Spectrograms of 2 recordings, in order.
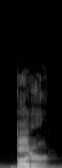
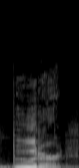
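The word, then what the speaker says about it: Buder: The first time I saw her name, I said Madonna Butter, because B-U-D-D-E-R. I didn't know it was Booter.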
